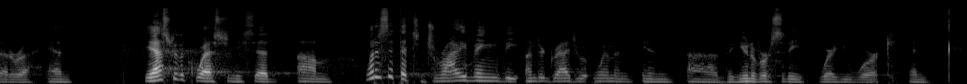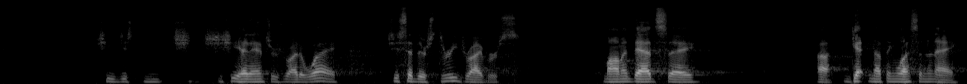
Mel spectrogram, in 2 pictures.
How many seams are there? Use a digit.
1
